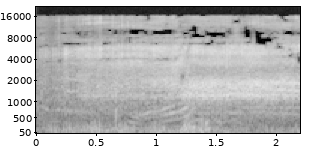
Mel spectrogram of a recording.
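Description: A person's loud, raspy, drawn-out screech that grows louder over the first second and holds to the end.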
